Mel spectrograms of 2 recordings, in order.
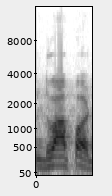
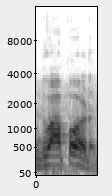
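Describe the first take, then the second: Both takes have the same delivery.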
